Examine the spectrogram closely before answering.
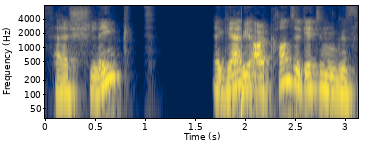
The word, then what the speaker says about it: verschlingt: Verschlingen is to devour, and remember to pronounce the V like an F. In German, most of the time, the V is pronounced like an F. Verschlingt.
